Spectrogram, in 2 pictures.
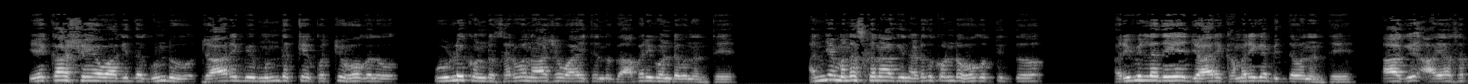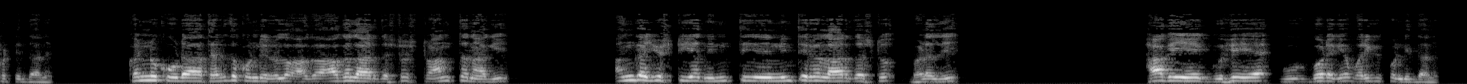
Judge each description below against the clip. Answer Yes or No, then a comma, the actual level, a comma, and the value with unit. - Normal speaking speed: No, slow, 60 wpm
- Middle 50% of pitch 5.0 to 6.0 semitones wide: No, average, 3.5 semitones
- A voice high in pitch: No, medium, 155 Hz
